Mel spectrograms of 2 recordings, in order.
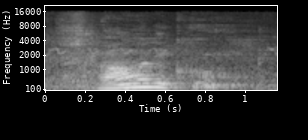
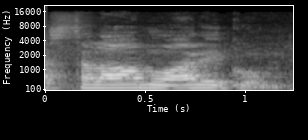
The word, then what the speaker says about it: আসসালামু আলাইকুম: সালাম আলাইকুম। শব্দটা তো সালাম আলাইকুম না। একজন শিক্ষক হয়ে আপনি বিকৃত উচ্চারণ করবেন? আপনার কাছে তো সবাই শিখবে। শব্দটা হচ্ছে আসসালামু আলাইকুম।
